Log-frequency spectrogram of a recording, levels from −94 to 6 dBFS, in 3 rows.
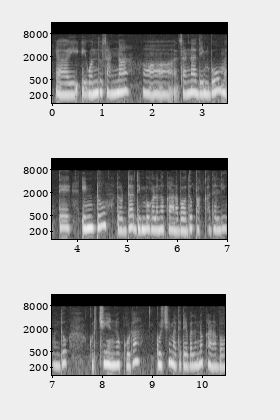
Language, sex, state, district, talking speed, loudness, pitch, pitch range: Kannada, female, Karnataka, Mysore, 110 wpm, -14 LUFS, 225 Hz, 215-245 Hz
